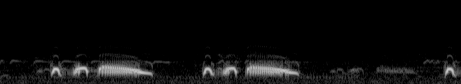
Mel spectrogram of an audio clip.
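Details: Rapid 'gù kích' cooing by a spotted dove, meant to provoke wild doves: two full phrases about 1.3 seconds apart, each two short notes and a long falling coo, then faint coos and the start of another phrase.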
